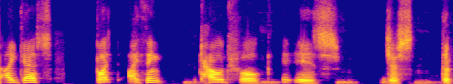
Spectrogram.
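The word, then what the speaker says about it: Caledfwlch: Caliburn, that's okay, I guess, but I think Khalid Folk is just the correct way to say it.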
